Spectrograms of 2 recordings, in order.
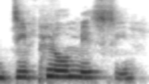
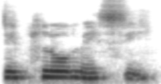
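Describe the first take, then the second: First: Said in the usual way. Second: DIPLOMACY split slowly into di-plo-ma-cy; broken into syllables. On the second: Shown as a demonstration. Teacher breaking a word for students, DIPLOMACY in separate syllables. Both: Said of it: "We break it into syllables".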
